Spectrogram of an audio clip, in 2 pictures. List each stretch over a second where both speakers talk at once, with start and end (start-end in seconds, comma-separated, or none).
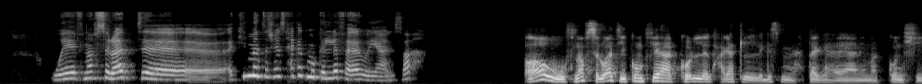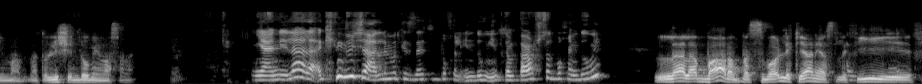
none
